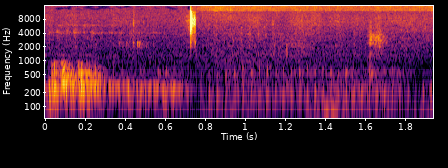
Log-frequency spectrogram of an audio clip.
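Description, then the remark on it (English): A cat purrs softly and steadily, a low rumbling drone with a gentle rhythmic pulse, broken once by a faint brief click. “Okay, I think the kitty is quite happy to be here.”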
